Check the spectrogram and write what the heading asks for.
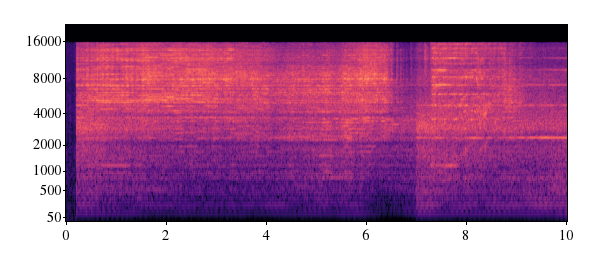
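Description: Table saw running and cutting wood, its standard blade nibbling out the waste between the first dado cuts in pass after pass, since no dado stack is used. The sound is steady, with a short break about seven seconds in.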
